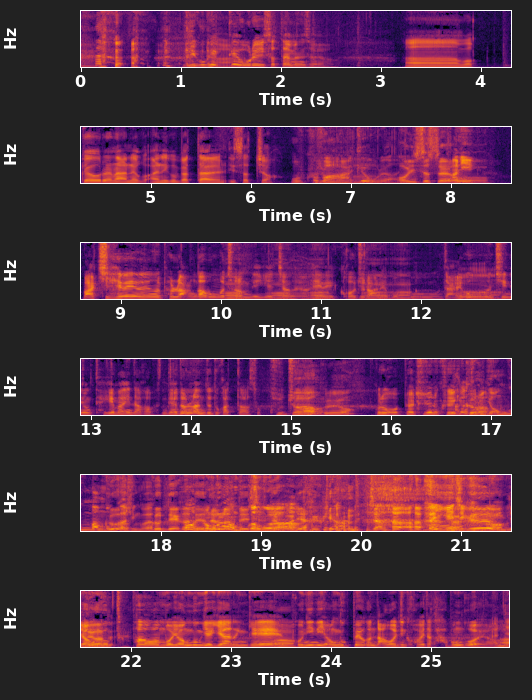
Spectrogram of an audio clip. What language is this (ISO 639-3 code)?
kor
